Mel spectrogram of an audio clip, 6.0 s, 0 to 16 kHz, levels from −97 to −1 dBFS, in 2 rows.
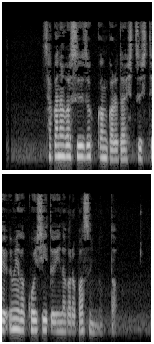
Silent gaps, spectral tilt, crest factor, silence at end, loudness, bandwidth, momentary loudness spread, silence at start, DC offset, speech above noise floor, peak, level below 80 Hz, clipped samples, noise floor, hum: none; -4.5 dB/octave; 20 dB; 0.7 s; -29 LUFS; 11.5 kHz; 21 LU; 0.85 s; under 0.1%; 33 dB; -12 dBFS; -80 dBFS; under 0.1%; -62 dBFS; none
